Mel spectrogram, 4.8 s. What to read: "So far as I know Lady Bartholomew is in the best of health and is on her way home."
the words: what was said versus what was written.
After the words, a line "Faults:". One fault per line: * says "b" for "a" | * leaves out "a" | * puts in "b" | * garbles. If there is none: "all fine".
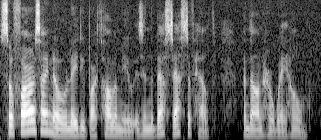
"So far as I know Lady Bartholomew is in the best best of health and on her way home."
Faults:
* puts in "best"
* leaves out "is"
